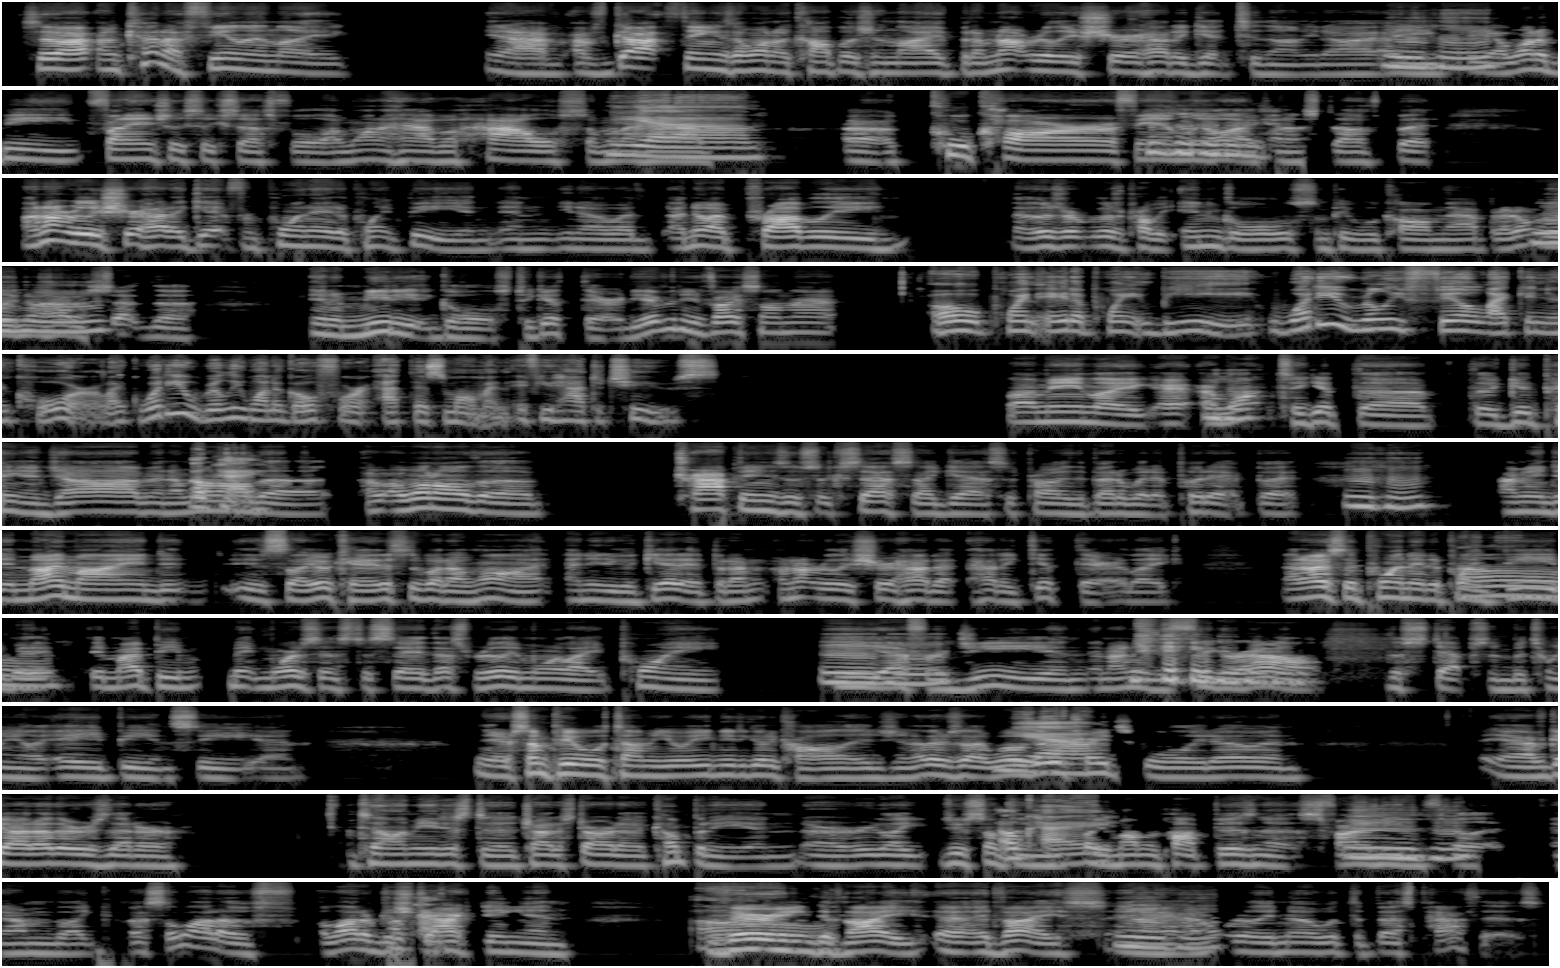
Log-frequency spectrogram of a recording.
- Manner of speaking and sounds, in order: other background noise; chuckle; tapping; drawn out: "Oh"; chuckle
- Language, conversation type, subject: English, advice, How do I decide which goals to prioritize?
- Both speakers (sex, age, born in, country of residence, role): female, 35-39, United States, United States, advisor; male, 35-39, United States, United States, user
